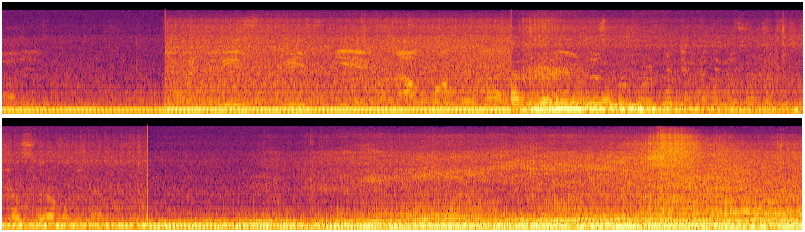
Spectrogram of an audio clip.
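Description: Turbocharged race car engine idling steadily, then from about seven seconds in revving up and down.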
